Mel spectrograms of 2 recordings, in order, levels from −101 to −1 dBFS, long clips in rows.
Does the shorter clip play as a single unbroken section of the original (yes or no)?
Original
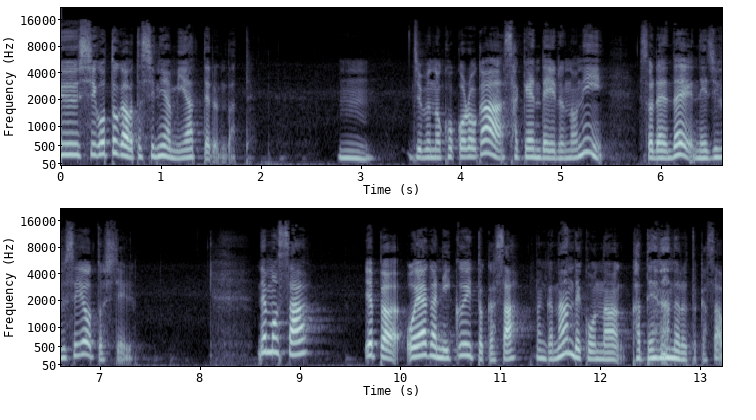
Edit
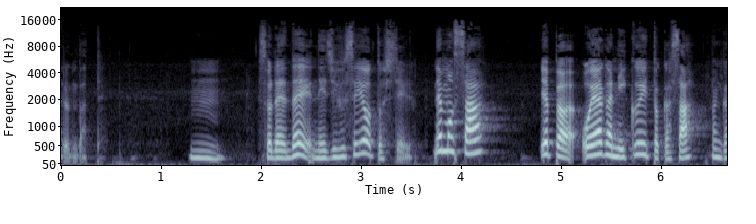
no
